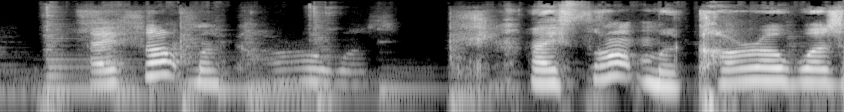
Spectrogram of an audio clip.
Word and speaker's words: Makara: So, Macara, that's how you pronounce it.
